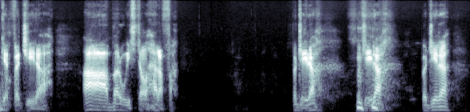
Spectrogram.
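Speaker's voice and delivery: raspy put-on voice. Repeating a running bit with the other hosts, in a raspy put-on voice. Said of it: "raspy voices like that".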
